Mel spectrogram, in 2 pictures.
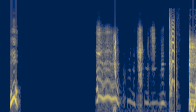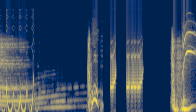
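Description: A cartoon creature jabbers and exclaims in a high, squeaky voice.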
